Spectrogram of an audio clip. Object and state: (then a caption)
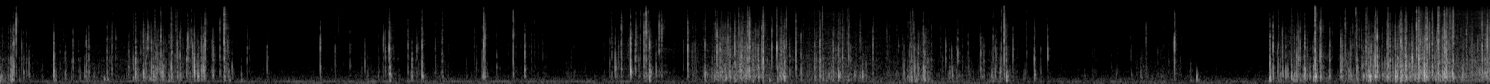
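Plastic dog food bag crinkling. A hand grips and squeezes a large white Purina Beneful dog food bag of glossy plastic, full of kibble, as it sits on a shelf. Dense, bright crinkling comes in three bursts, at the start, the middle and the end, with sparser crackles between them. A faint low hum runs steadily underneath.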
